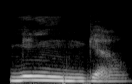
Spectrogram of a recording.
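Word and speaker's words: མི་འགལ: And I've written this as Mingel because of this little character here comes into contact with an open vowel, it turns into an N. Mingel when we pronounce it.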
